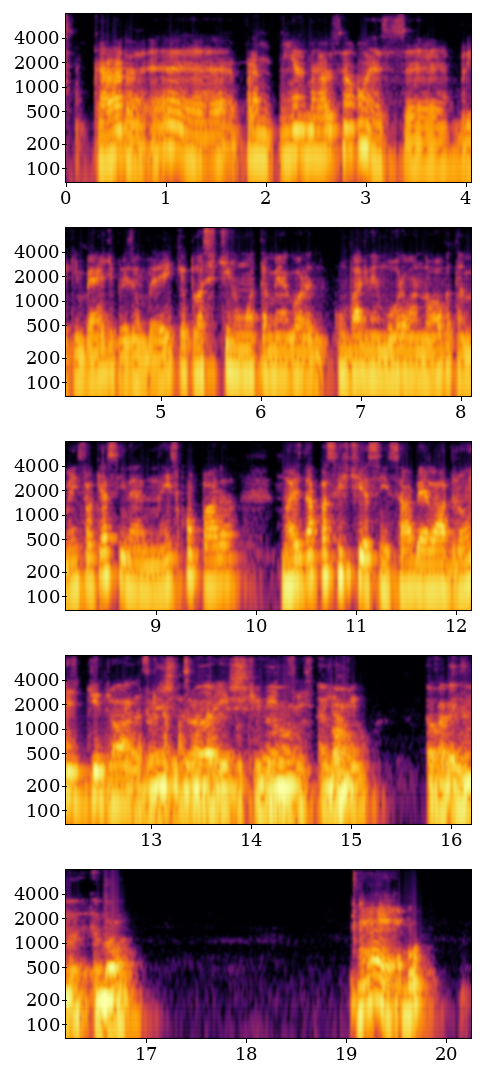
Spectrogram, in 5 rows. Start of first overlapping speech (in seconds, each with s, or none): 12.7 s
